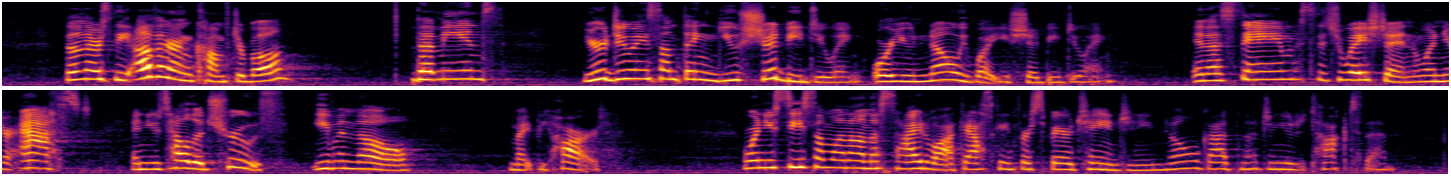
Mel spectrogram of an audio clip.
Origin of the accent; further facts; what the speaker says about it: Minnesota, United States; See, I grew up in Minnesota.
